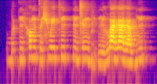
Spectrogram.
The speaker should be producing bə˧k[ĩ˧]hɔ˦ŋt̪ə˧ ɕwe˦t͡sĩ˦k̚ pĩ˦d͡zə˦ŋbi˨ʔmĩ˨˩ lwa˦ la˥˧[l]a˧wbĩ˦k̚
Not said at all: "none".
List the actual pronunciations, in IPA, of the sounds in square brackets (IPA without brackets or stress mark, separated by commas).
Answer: ĩ˧, l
